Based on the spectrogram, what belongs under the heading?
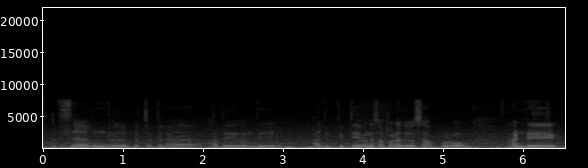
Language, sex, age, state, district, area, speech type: Tamil, male, 18-30, Tamil Nadu, Salem, rural, spontaneous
